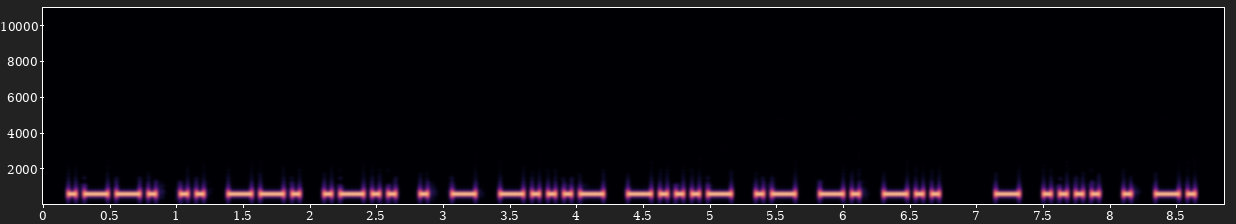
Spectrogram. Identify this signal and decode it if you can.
Morse code, heard as a keyed tone, about 20 wpm, 600 Hz. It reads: PIGLET<BT><BT>AND THEN
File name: cw-books / winnie-the-pooh / winnie-20wpm-page-0072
